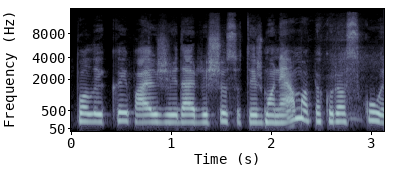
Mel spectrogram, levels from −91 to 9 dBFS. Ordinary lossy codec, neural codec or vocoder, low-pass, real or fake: MP3, 96 kbps; none; 14.4 kHz; real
